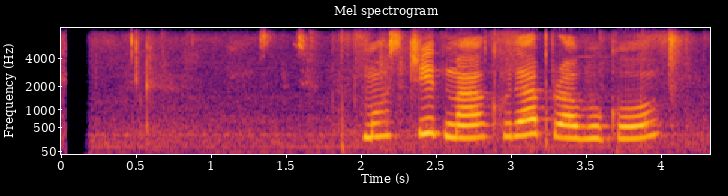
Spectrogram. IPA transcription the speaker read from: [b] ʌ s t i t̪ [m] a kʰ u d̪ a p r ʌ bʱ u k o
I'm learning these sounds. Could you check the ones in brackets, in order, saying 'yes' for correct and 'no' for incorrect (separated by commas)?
no, yes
